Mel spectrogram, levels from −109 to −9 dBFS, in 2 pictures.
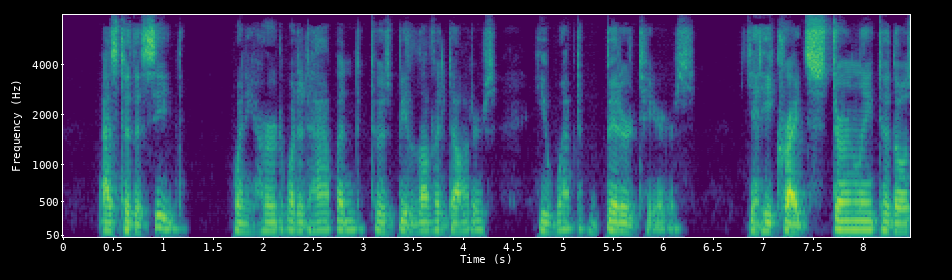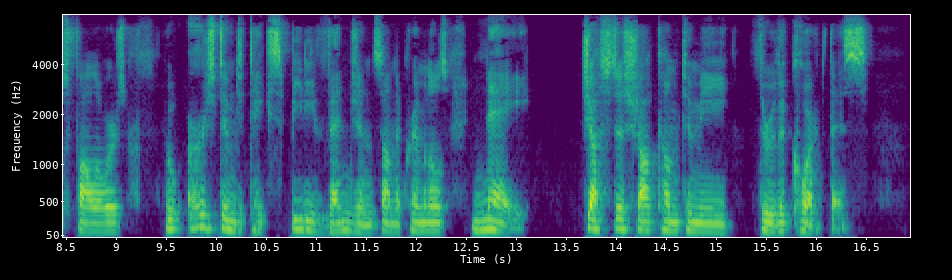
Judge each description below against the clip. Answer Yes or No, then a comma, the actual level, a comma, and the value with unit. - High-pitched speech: No, low, 115 Hz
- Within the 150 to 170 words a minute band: Yes, average, 155 wpm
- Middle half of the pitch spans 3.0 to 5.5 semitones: No, narrow, 2.4 semitones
